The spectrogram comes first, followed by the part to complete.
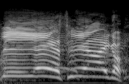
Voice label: b e s t i go, Voice gibbrish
